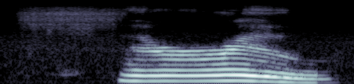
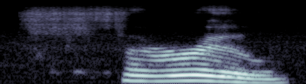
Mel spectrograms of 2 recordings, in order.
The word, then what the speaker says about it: through: a preposition and uh it's a little bit strange because we have a silent GH at the end so this whole part o u g is just pronounced o so it's important to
